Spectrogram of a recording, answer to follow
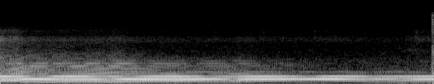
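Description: Live rock music between sung lines: a held guitar chord rings on steadily with reverb, and there is no singing.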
